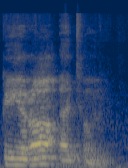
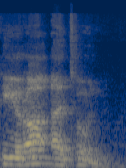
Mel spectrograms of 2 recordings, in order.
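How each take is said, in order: First: The word ends with a full -atun ending. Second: The same.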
